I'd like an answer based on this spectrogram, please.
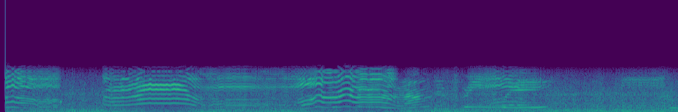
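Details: A French Bulldog whines and grumbles in wavering, rising-and-falling moans, complaining at being cooped up in an airline carrier bag during a car ride, with steady road noise.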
